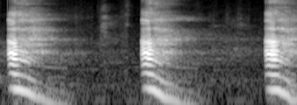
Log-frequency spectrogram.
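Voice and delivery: "ah" with the breath running on; airy, unstopped end on "ah"; flowing ha. Shown as a demonstration. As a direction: let the h of "ah" flow out in a long exhale. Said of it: "maka suara akan mengalir".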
